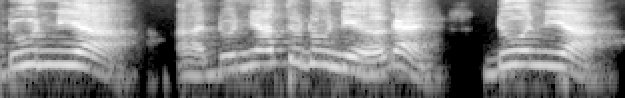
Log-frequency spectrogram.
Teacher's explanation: nak menjelaskan nun mati itu tidak didengungkan apabila bertemu dengan ya yang perkataannya satu perkataan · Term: izhar mutlak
